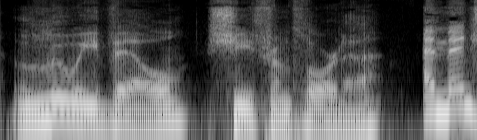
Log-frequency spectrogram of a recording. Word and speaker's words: Louisville: The town in Northeast Ohio that's right outside of Canton in the Football Hall of Fame is spelled the same way as Louisville, but it is pronounced Louisville.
